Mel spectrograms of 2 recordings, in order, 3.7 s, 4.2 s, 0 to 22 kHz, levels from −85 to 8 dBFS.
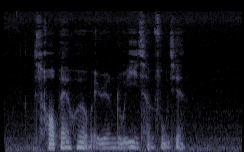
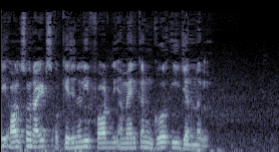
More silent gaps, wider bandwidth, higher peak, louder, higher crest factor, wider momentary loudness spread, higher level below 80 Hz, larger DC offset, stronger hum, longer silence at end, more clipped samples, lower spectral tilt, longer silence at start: neither; about the same, 16 kHz vs 16.5 kHz; second, -18 dBFS vs -2 dBFS; second, -39 LUFS vs -19 LUFS; about the same, 20 dB vs 18 dB; first, 20 LU vs 6 LU; second, -60 dBFS vs -40 dBFS; neither; neither; second, 0.05 s vs 0.85 s; neither; about the same, -5.5 dB/octave vs -5 dB/octave; about the same, 0.05 s vs 0 s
